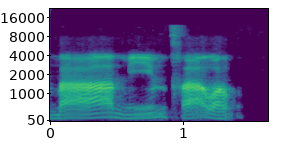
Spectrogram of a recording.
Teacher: এখানে দুই ঠোঁট থেকে উচ্চারিত হয়, এখানে কোনো জিহ্বা বা দাঁতের কোনো কাজ নেই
